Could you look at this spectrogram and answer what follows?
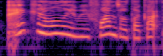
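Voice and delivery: high mocking pick-me voice; pick-me girl. Mocking a pick-me girl to chat, high and prissy. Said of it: "in a pick-me way where it's like".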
